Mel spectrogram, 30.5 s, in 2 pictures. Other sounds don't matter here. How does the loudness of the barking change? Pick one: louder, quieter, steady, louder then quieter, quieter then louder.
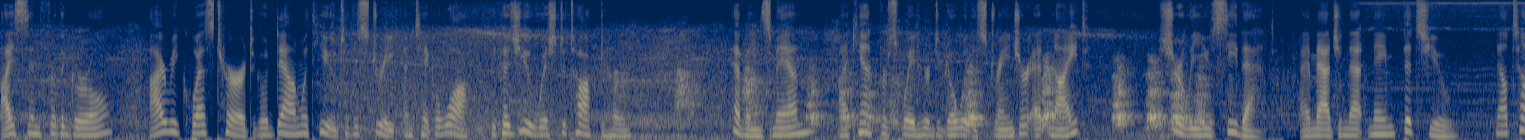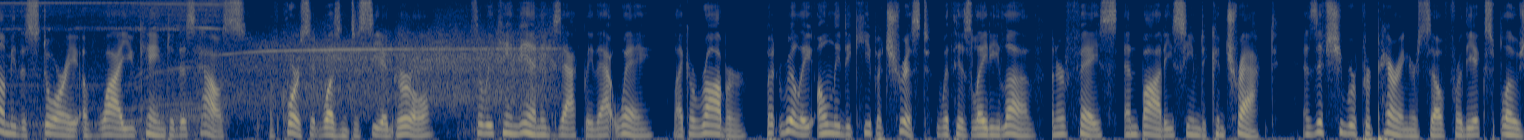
louder.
